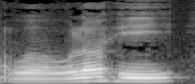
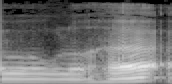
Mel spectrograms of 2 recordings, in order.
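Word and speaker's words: wallahi: Jadi akhirnya kan dikasroh kan? Wawulohi. Jadi tidak dibaca wawuloha atau wawulohu. Bacanya apa? Wawulohi, demi Allah, itu sumpah ya kan?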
